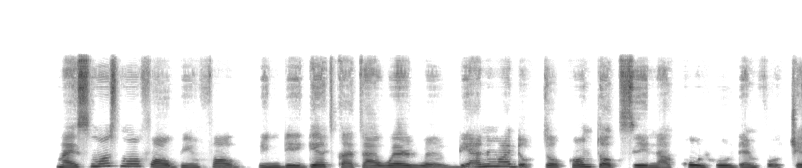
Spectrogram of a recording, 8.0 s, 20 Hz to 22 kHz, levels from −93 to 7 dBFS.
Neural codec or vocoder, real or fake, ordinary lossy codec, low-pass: codec, 32 kHz, 1.9 kbps, SNAC; fake; none; 14.4 kHz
